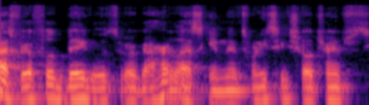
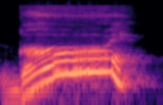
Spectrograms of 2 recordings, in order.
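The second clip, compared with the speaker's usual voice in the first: shocked squeal; 3 dB louder than usual. Real, not acted. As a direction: squeal it in disbelief. Shocked at point spread.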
